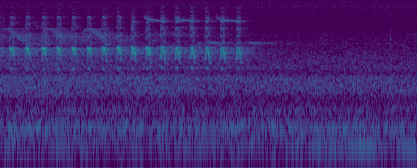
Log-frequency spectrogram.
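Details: Northern flicker inside a pileated woodpecker nest: a faint, quick series of high, evenly spaced notes that lasts about two and a half seconds, then fades into low background rumble.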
